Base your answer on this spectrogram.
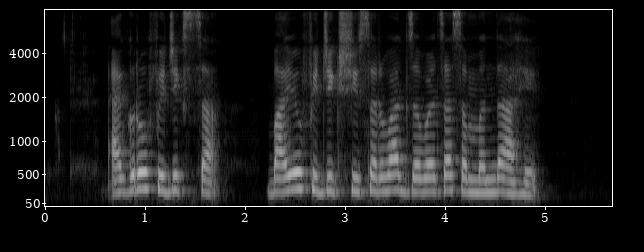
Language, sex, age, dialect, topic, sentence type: Marathi, female, 25-30, Standard Marathi, agriculture, statement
